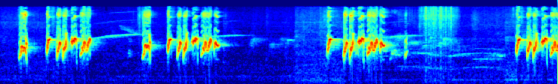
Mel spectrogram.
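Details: Red-whiskered bulbul sings short, bright phrases of four to six quick, liquid whistled notes, delivered slowly and clearly, in bursts every couple of seconds with quiet gaps between; playback meant for caged bulbuls to copy.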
